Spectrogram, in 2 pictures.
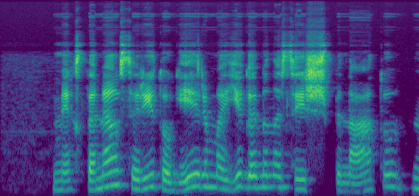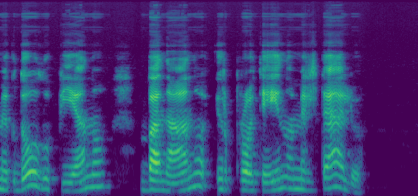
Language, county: Lithuanian, Utena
